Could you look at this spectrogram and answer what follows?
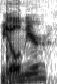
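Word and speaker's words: Mjölnir: I believe it's pronounced Mjolnir.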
